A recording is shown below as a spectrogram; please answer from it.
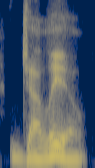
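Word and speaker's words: D'Jahlil: he named his son Jaleel, but still spelled it D apostrophe J, Right. and D is silent.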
